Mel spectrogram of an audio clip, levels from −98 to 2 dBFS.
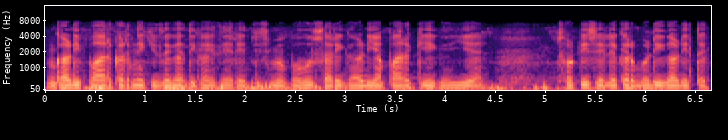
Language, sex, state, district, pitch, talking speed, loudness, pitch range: Hindi, male, Rajasthan, Bikaner, 110 Hz, 190 wpm, -20 LUFS, 105-115 Hz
